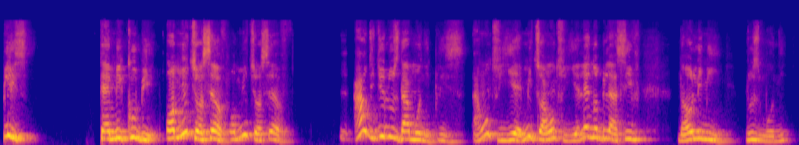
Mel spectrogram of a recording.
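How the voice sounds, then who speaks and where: A man with a Nigerian accent hosting an online trading class, animated, joking and exclamatory, speaking into a computer mic on a video call. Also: high-pitched, brisk. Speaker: trading webinar host.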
